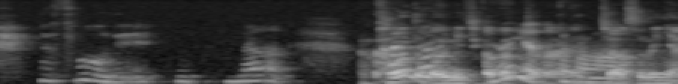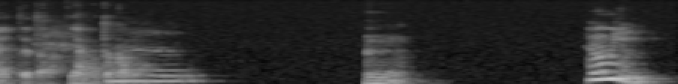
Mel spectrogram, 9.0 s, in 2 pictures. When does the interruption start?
2.5 s

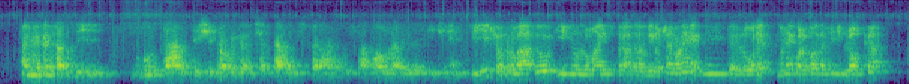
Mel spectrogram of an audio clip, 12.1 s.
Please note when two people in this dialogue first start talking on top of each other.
none

